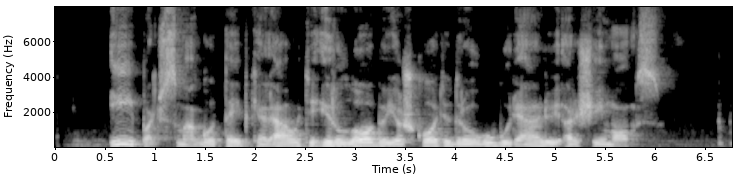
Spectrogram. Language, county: Lithuanian, Kaunas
